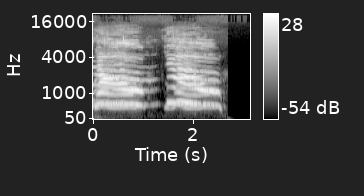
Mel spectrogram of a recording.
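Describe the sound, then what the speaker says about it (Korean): Two long, drawn-out meows follow close together, loud and near with a short gap between them, used as a cat sound effect in a children's radio story. "고양이가 오고 있어."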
